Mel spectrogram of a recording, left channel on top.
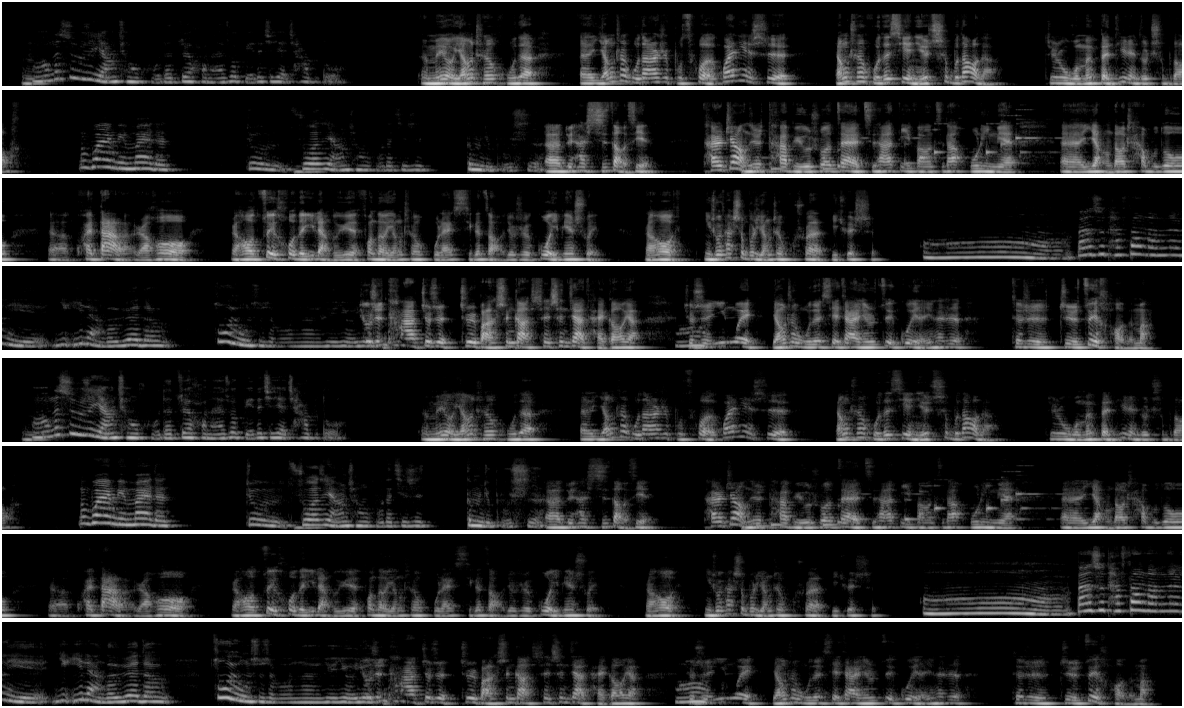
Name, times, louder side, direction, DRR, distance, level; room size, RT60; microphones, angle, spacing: voice 1, 0.3-3.4 12.6-13.6 14.2-16.1 16.4-17.3 32.8-37.1 37.5-39.3 42.1-42.5, right 3 dB, 45° right, 0.4 m, -31 dB
voice 2, 4.2-5.5 5.8-7.9 8.3-10.0 10.5-12.0 14.7-14.8 17.2-18.4 18.8-25.5 25.9-29.6 30.0-32.4 39.0-45.1 45.5-46.9, left 4 dB, 80° left, 0.5 m, -27 dB
sound 1, 19.2-19.6 20.0-20.5 20.8-21.3 21.6-22.4, left 1 dB, 30° left, 1.0 m, -37 dB
5.1 x 2.1 x 3.2 m
head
